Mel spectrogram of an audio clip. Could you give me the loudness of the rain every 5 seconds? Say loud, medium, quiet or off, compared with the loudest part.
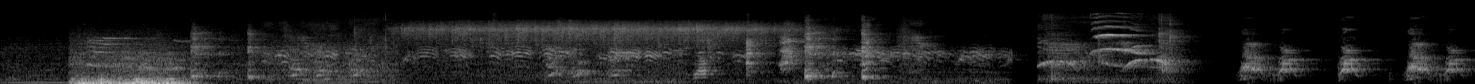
medium, loud, off.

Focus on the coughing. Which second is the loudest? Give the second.
8 s.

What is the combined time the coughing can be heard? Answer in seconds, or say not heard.
3 s.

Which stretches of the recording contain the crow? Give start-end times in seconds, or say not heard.
2.6-10.2.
